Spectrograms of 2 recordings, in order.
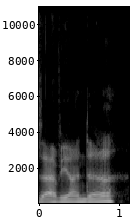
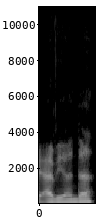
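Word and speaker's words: Aviendha: We got Ayula Smart joining as Avienda. Sorry, Avienda. I don't know why I pronounced that so weird the first time.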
